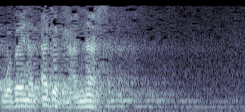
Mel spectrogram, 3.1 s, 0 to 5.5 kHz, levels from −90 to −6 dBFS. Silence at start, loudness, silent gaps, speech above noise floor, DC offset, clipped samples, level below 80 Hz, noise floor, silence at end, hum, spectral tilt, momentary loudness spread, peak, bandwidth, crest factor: 0 s; -15 LUFS; none; 29 dB; under 0.1%; under 0.1%; -44 dBFS; -43 dBFS; 0.9 s; none; -9 dB/octave; 22 LU; 0 dBFS; 5 kHz; 18 dB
